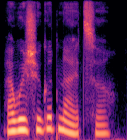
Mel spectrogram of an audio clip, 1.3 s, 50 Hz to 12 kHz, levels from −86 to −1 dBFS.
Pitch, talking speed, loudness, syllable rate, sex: 200 Hz, 280 wpm, -16 LUFS, 5.6 syllables/s, female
